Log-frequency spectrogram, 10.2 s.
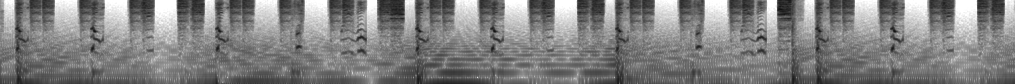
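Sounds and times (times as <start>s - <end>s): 
supersaw hoover synth: 0.1s - 10.1s.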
